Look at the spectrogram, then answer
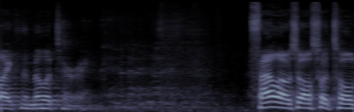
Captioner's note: audience chuckling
